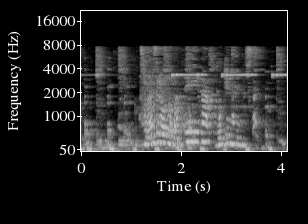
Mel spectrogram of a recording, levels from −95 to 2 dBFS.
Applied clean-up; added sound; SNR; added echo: classical method WPE with log-MMSE.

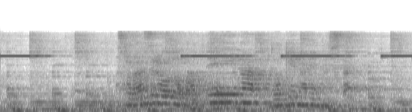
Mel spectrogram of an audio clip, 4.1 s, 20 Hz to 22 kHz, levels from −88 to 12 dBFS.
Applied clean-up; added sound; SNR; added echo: none; Alarm; 4 dB; reverberation time 1.1 s.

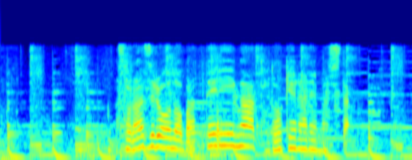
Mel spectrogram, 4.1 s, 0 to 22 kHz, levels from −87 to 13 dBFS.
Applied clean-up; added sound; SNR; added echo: none; none; none; none.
